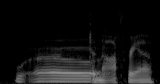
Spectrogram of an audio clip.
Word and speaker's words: D'Onofrio: D'Onofrio. – Yeah. No, Vincent D'Onofrio.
